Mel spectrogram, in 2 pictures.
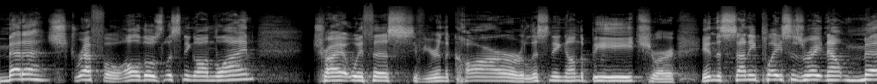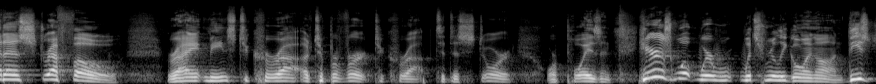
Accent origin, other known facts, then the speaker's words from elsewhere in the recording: Canada; sorry, I'm Canadian, I don't know nothing.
